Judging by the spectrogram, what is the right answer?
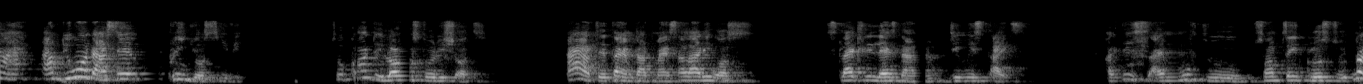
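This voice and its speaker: Man, Nigerian accent, middle-aged, storytelling talk, rhetorical questions, roomy echo. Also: high-pitched. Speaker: motivational speaker.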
